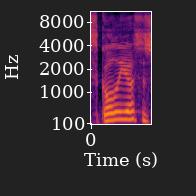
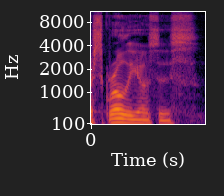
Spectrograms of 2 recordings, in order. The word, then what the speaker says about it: scoliosis: Is it scoliosis or scroliosis? I never know how to pronounce it. Scoliosis. Scoliosis.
